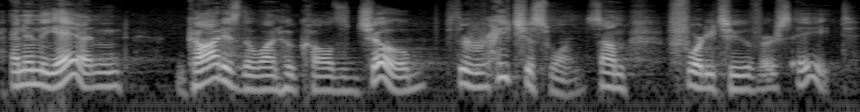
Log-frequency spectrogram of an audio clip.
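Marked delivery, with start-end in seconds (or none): none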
